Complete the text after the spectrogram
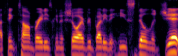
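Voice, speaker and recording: A man's medium-pitched voice with a bright, sharp tone, at a fairly quick pace. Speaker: gaming commentator. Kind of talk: casual commentary. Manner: halting; casual.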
